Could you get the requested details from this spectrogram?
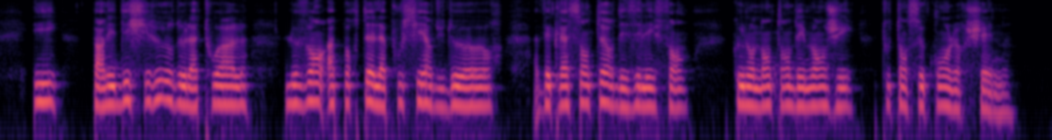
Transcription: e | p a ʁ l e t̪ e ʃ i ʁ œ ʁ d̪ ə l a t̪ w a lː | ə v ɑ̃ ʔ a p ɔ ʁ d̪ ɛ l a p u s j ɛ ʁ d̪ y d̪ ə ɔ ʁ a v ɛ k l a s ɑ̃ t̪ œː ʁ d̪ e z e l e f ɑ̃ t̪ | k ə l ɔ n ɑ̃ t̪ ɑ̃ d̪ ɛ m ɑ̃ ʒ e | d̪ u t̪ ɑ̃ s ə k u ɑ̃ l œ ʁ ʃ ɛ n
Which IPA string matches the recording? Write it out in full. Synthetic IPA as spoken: e | p a ʁ l e d̪ e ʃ i ʁ y ʁ d̪ ə l a t̪ w a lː | ə v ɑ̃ ʔ a p ɔ ʁ t̪ ɛ l a p u s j ɛ ʁ d̪ y d̪ ə ɔ ʁ a v ɛ k l a s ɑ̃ t̪ œ ʁ d̪ e z e l e f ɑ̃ | k ə l ɔ̃ n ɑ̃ t̪ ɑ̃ d̪ ɛ m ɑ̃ ʒ e | t̪ u t̪ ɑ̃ s ə k u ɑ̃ l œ ʁ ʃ ɛ n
